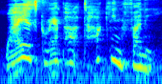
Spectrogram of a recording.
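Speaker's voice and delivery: put-on a little girl's whisper to her mom; child whispering. A narrator's reading. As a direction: whisper the question so grandpa won't hear. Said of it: "and whispered".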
